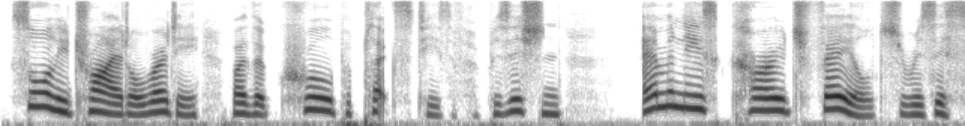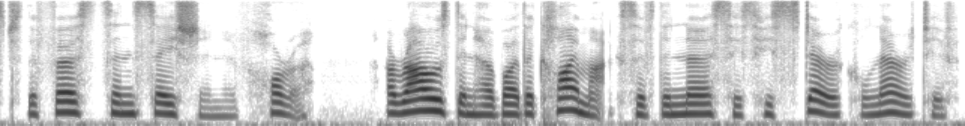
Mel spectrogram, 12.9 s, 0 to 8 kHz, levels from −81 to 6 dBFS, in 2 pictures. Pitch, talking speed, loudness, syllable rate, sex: 215 Hz, 145 wpm, -20 LUFS, 5.1 syllables/s, female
